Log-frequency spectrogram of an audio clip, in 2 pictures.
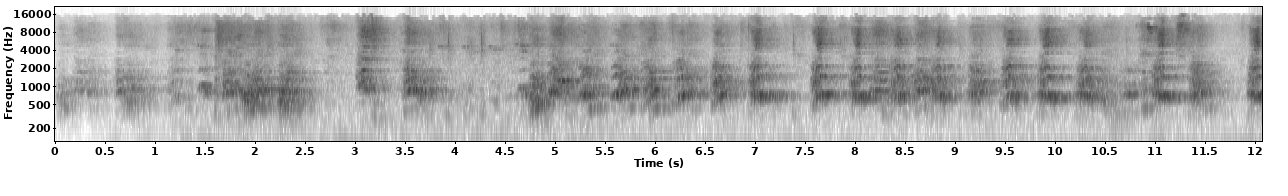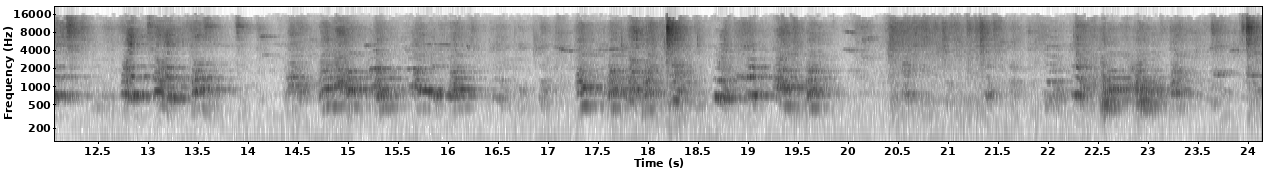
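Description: Shelter dogs barking over and over in a row of steel kennels, with some yips and whimpers mixed in, over a steady low hum.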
